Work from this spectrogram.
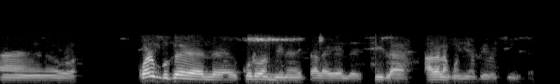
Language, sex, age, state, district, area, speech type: Tamil, male, 45-60, Tamil Nadu, Kallakurichi, rural, conversation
